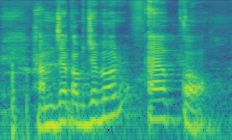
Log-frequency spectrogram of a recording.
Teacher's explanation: হ্যাঁ তীর চিহ্ন কেন দেওয়া সেটা আপনাকে বলছি সেটা হচ্ছে আপনি যখন হামজা কবজর আ উচ্চারণ করবেন বা হামজা আ উচ্চারণ করবেন দেখেন আপনি শেষে যে আওয়াজটা বের করছেন সবার শেষে আযে শেষে যে আওয়াজটুকু বের হয়েছে সেটা দেখবেন উচ্চগামী মানে উপরের দিকে হালকা মোটা হচ্ছে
